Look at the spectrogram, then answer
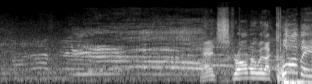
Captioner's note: Strowman yells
